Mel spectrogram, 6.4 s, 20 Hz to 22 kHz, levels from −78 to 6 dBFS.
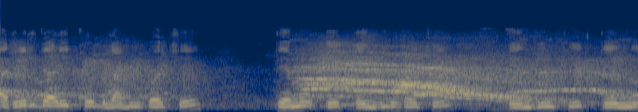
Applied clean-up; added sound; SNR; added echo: none; Applause / Cheering; -1 dB; none.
